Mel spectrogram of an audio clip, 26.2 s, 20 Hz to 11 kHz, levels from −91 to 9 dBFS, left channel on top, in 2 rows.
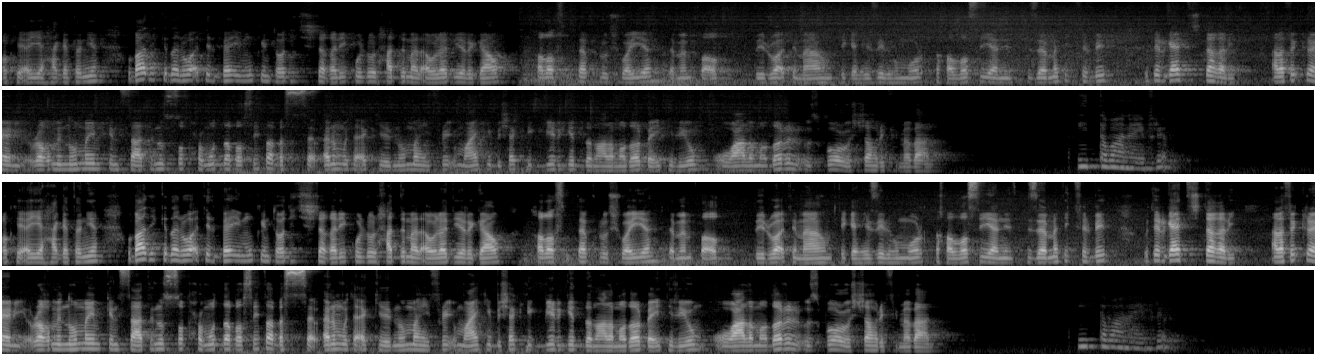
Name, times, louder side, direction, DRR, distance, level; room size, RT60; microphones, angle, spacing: voice 1, 0.0-5.0 5.4-12.3 12.7-22.4, right 7 dB, 85° right, 15 dB, 0.5 m, -32 dB
sound 1, 5.2-21.0, left 2 dB, 60° left, 7.8 m, -59 dB
voice 2, 23.9-24.8, left 2 dB, 75° left, 7 dB, 1.9 m, -47 dB
27.5 x 15.5 x 2.3 m, 0.66 s
head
